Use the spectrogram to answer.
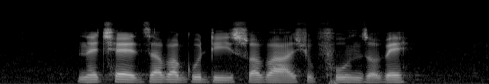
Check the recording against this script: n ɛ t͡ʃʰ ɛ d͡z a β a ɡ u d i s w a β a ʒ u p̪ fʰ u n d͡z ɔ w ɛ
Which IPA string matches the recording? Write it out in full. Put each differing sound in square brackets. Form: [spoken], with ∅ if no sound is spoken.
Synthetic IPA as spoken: n ɛ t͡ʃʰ ɛ d͡z a β a ɡ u d i s w a β a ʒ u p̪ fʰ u n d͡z ɔ [β] ɛ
